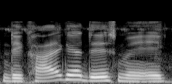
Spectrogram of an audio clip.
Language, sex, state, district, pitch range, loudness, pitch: Hindi, male, Jharkhand, Garhwa, 140-175 Hz, -12 LUFS, 155 Hz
